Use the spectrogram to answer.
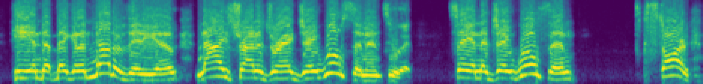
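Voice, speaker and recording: Sassy high-voiced man in his fifties. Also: dry recording, rough recording. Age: 50s. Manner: sassy, blunt, gossipy with cussing. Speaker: guest on a live stream. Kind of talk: casual chat and storytelling.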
